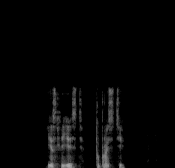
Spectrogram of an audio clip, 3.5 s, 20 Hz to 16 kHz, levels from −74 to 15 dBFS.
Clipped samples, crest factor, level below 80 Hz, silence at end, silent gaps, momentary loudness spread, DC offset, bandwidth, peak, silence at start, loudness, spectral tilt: under 0.1%; 22 dB; -64 dBFS; 1 s; none; 12 LU; under 0.1%; 8.2 kHz; -8 dBFS; 0.95 s; -27 LUFS; -5 dB/octave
